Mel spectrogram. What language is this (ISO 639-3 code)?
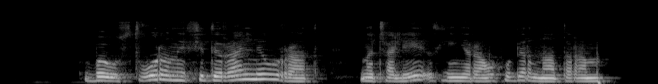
bel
